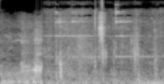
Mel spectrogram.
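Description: Small metal bells on a decorative cattle halter and rope jingling lightly, with a few sharp clicks and taps between short ringing notes.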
